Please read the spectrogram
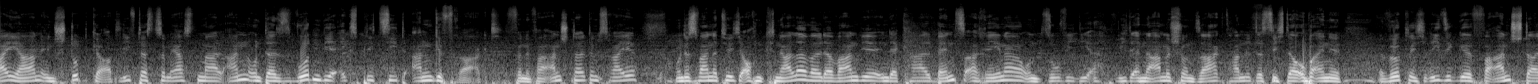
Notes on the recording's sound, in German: live vom evangelischen Kirchentag 2017 in Berlin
